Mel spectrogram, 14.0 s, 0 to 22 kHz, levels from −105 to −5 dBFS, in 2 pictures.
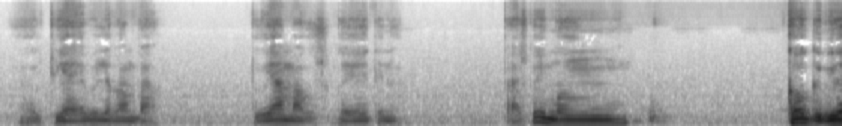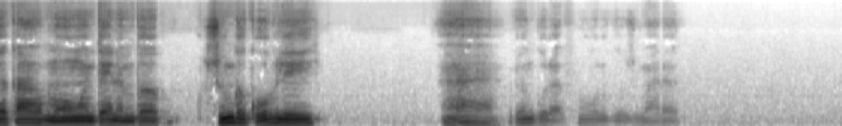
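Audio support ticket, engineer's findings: Automatic gain falling, 6.41 to 11.05 s: level sinks about 11 dB over roughly 4.6 s. AGC reacting to loud input or strong background noise, ramping gain down. Distinguishing cue: room noise drops along with the voice. At the talker movements near 4.5 s and 11 s, only the voice level shifts while the background stays constant.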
